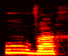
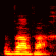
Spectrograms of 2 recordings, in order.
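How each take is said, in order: First: Uvach opening on an "oo" vowel. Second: Vavach opening on a full "va". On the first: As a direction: say "uvach" with u before vach. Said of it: "instead of reading uvach". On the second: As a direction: say "vavach" with va in place of u. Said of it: "in this case is vavach". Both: Shown as a demonstration.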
